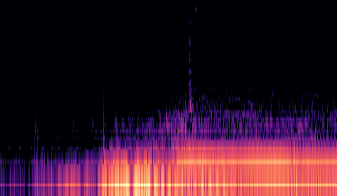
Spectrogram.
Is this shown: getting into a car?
yes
